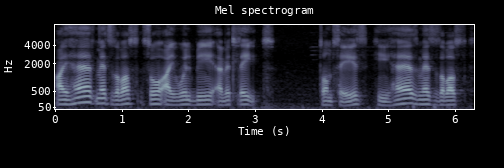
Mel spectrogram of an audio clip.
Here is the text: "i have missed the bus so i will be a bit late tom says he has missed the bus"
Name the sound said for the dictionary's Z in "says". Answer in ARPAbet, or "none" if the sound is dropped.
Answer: Z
